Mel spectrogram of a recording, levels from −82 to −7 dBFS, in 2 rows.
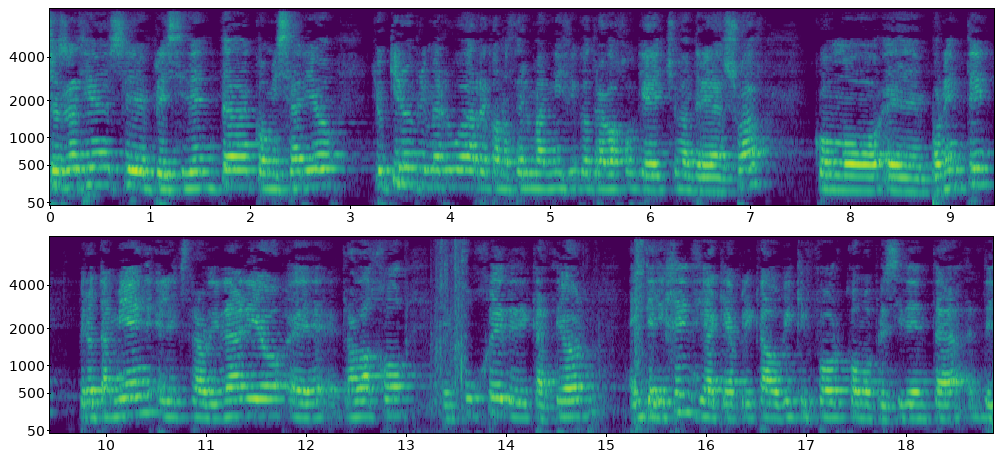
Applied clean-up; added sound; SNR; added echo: none; Cutlery, silverware; 20 dB; reverberation time 0.3 s.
